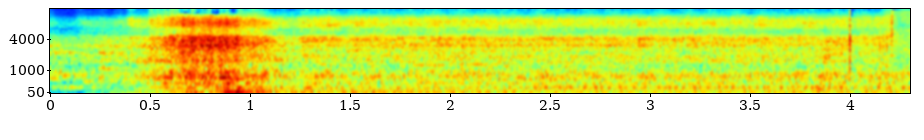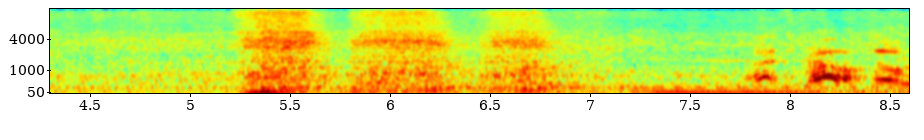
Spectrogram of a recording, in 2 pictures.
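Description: The engine of a 1973 IH Loadstar Blue Bird bus runs at a steady loud idle, then swells in a few throttle blips and revs toward the end, with a voice talking over it.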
